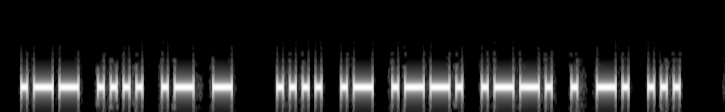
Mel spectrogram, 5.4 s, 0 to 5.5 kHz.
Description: Morse code, heard as a keyed tone, about 25 wpm, 600 Hz. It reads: WHAT HAPPENS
